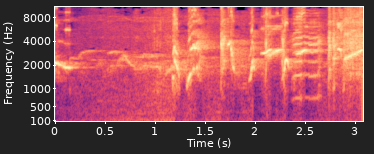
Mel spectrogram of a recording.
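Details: Oriental magpie-robin beginning with a soft, level whistle, then launching into quick, bright whistled notes and twittering flourishes that climb higher toward the end.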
